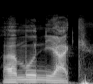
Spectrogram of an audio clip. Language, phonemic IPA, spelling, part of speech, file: French, /a.mɔ.njak/, ammoniac, noun / adjective, Fr-ammoniac.ogg
- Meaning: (noun) ammonia; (adjective) ammonic, ammonical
